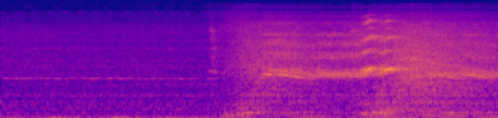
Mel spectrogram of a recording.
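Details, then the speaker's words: GMC Yukon with a used A/C tensioner pulley just fitted, idled and then revved: a faint high chirping rides over the engine and climbs with revs, possibly a dry tensioner or idler pulley squeaking, though it eased somewhat after running a while. "well sounds like there's a bunch of either superchargers or little birds in there"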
